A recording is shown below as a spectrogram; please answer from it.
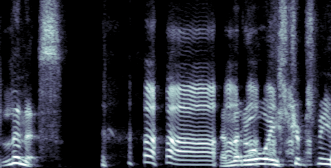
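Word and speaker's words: Linus: and I think okay it's named after the guy lonus yeah lonus to outs but no he's Swedish so he pronounces it lenus and that always strips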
